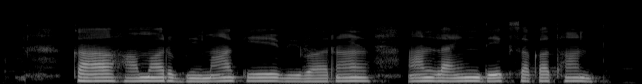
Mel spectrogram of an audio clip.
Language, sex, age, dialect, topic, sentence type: Chhattisgarhi, female, 25-30, Eastern, banking, question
